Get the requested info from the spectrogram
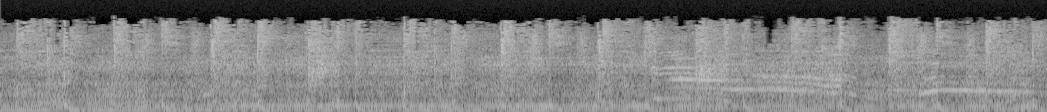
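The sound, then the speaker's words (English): Loud, continuous roar of propeller-driven amphibious bike engines racing neck and neck on water, a layered buzzing drone with a high whine that climbs in pitch toward the end. “But the Rocker's prop-powered amphibike is beginning to take the lead.”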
